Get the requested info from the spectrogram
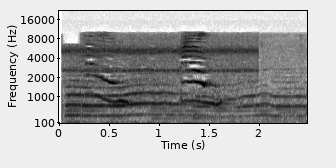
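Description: A young kitten meowing: two short, high calls, the second starting a little past the middle and louder.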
